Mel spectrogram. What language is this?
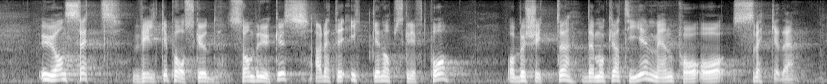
Norwegian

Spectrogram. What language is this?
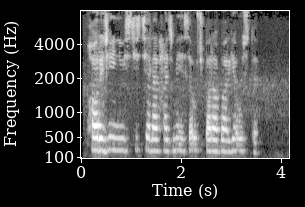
Uzbek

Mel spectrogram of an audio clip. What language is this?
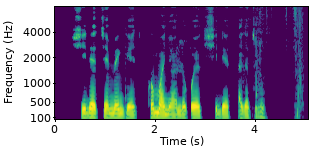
Kalenjin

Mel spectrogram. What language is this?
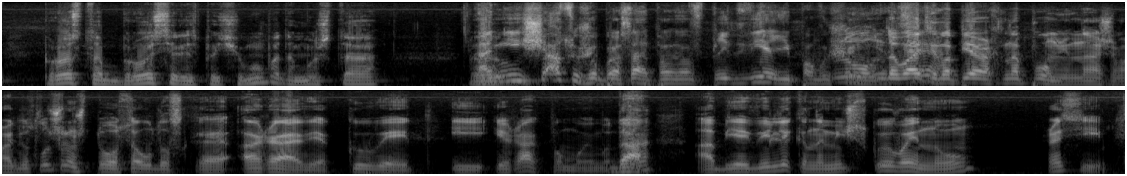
Russian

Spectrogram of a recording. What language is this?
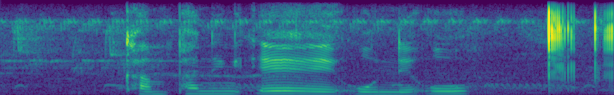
Southern Sotho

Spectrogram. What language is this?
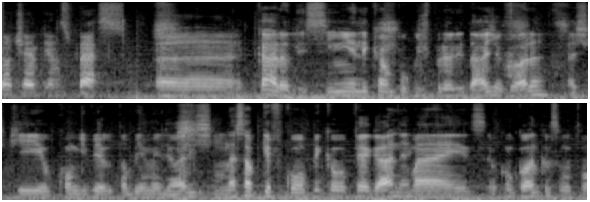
Portuguese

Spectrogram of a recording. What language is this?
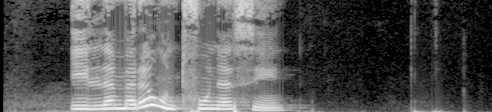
Kabyle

